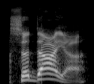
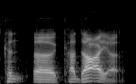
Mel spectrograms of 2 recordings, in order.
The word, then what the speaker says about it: Kadaya: Atrapu, Nuo, Kibblewhite, Bonkichi, Akihiro, Shinobi, Saikipuon, Sadaya. And I'm saying it wrong because it's Kadaya. It's Kadaya.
